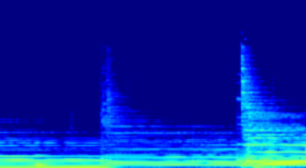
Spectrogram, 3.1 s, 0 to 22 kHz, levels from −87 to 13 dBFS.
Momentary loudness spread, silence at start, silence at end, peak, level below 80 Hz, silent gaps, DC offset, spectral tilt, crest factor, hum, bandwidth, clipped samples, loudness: 10 LU; 0 s; 0 s; -14 dBFS; -60 dBFS; none; under 0.1%; -5.5 dB/octave; 14 dB; none; 15.5 kHz; under 0.1%; -29 LUFS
